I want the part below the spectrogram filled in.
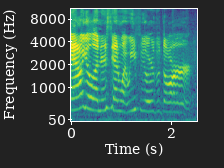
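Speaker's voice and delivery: hint of a brooding villain voice; imitating Revenant. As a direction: ham up the spooky threat.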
